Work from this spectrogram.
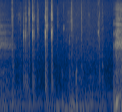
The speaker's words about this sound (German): ja kannst du ganz kurz bitte den Schlüssel reinmachen und ich will das Fenster hochmachen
